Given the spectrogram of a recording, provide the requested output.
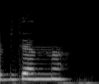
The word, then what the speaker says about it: viennent: Quand on dit il, il, il faut bien prononcer la lettre N. Il viennent. ell viennent.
